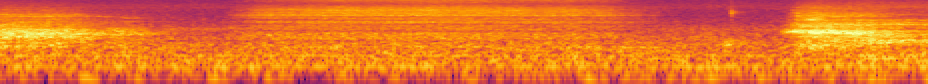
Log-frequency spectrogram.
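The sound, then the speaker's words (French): Deep breathing during a medical check, with slow, long, airy breaths drawn in and let out one after another, steady and fairly faint, with no talk. “Votre respiration. Respirez profondément.”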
